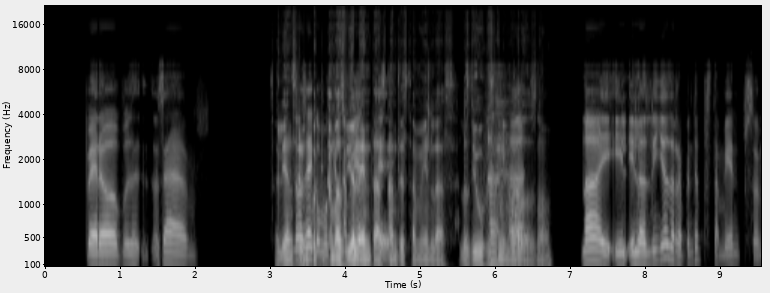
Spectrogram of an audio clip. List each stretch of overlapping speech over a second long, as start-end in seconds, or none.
3.3-4.7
